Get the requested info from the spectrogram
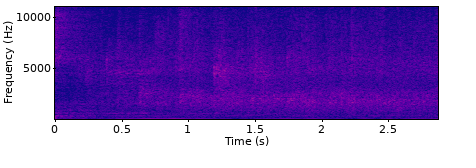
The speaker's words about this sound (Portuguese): Aplauda Jesus.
